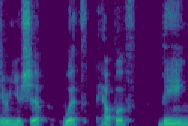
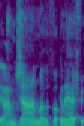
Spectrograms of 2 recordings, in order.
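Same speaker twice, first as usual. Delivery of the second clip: smooth, rock-solid delivery, pitched up; 8 semitones higher than usual. Saying own name as a confident declaration: Samuel L. Jackson voice. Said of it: "it's my Samuel L. Jackson voice".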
